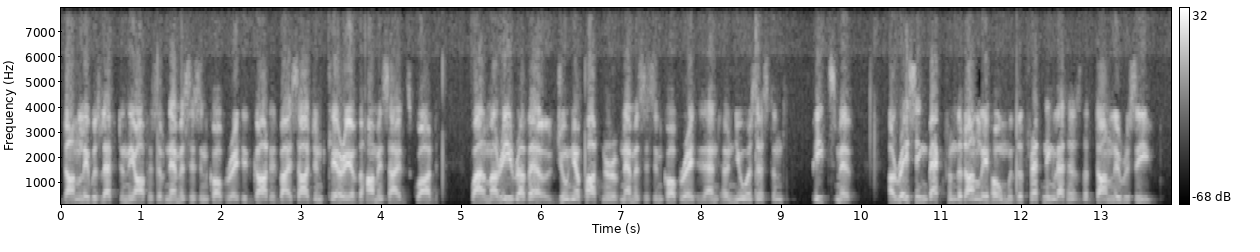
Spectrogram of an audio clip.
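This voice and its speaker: A man's voice: medium pitch, lively intonation, fast, pushed and bright, rough recording. A man narrating as the dramatic announcer of a 1930s radio mystery serial. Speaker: announcer narrating the story so far.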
